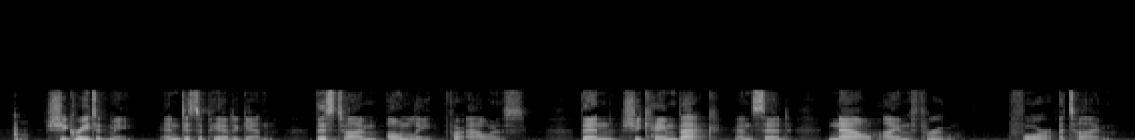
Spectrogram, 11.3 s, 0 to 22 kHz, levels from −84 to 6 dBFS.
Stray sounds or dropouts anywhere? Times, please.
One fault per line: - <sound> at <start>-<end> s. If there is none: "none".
- laugh at 0.1-0.3 s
